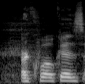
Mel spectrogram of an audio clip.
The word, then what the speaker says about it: quokka: Or Quokkas or whatever. Future Uriah will find the actual pronunciation and put it right here.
